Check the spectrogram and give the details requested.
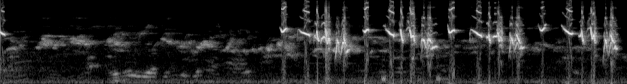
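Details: Oriental magpie-robin lure song, loud and unbroken, played to make other magpie-robins sing their repertoire; quiet warbled phrasing turns after three seconds into vigorous, rapid high chirps, whistles and trills.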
